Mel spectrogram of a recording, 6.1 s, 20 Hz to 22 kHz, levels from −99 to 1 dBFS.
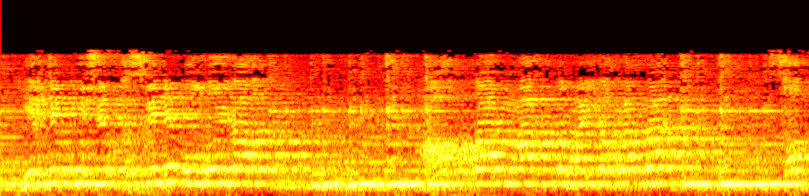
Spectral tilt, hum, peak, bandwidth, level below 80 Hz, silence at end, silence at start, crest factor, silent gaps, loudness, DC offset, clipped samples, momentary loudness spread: -2.5 dB/octave; none; 0 dBFS; 8 kHz; -46 dBFS; 0 s; 0 s; 10 dB; none; -11 LUFS; under 0.1%; under 0.1%; 3 LU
